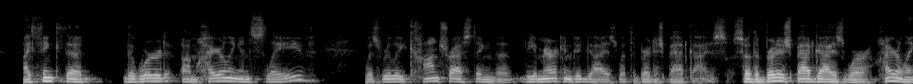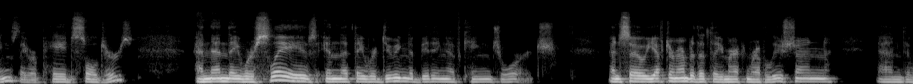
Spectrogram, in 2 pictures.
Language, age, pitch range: English, 40-59, 110-130 Hz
